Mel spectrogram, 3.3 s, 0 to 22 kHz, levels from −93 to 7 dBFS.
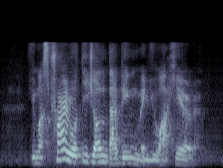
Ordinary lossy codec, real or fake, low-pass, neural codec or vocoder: none; fake; none; codec, 16 kHz, 2 kbps, FreqCodec, smaller model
